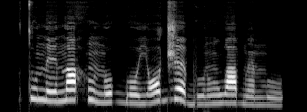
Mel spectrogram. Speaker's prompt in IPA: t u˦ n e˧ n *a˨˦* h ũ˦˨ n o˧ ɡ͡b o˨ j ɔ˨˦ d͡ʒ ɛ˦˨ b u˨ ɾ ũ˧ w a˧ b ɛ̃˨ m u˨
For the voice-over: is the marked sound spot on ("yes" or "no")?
no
